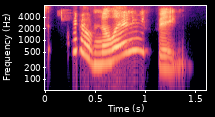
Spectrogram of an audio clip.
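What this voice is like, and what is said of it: Childlike baby voice. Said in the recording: “this is my little baby voice”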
